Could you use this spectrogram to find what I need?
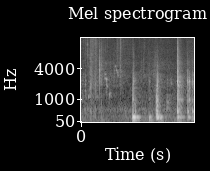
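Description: A ladle clanks against a metal pot as water is scooped out.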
